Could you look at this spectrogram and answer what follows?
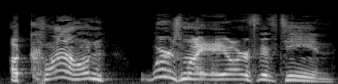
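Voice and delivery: high, loud mock outrage; alarmed husband. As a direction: answer in hammed-up alarm, stretching the words. Husband answers wife's acted alarm.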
